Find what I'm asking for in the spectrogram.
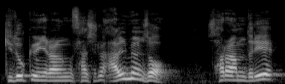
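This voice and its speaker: A male pastor preaching a sermon, acting out the quoted dialogue and swinging between loud exclamations and near-whispers. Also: sits high, fairly quick. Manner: dramatic, acts out quoted dialogue with big swings in volume. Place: church sanctuary.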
